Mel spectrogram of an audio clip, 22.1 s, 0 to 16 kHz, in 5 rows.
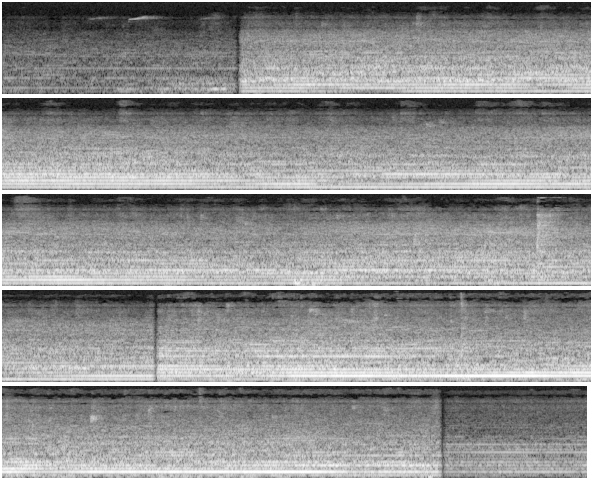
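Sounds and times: faint steady low hum: 1.8s - 22.0s.

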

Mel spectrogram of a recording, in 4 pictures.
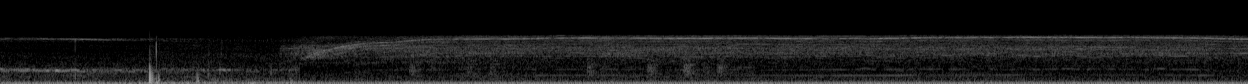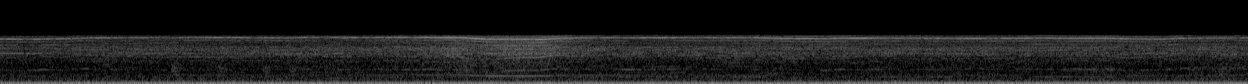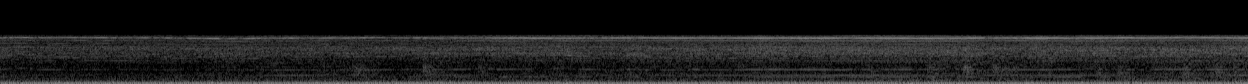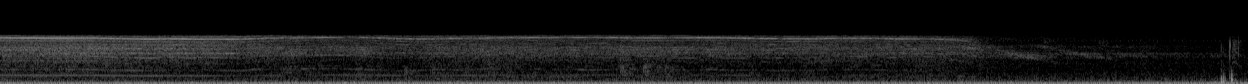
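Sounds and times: low steady hum: 0.0s - 19.6s
rc helicopter motor whine: 0.0s - 49.9s.

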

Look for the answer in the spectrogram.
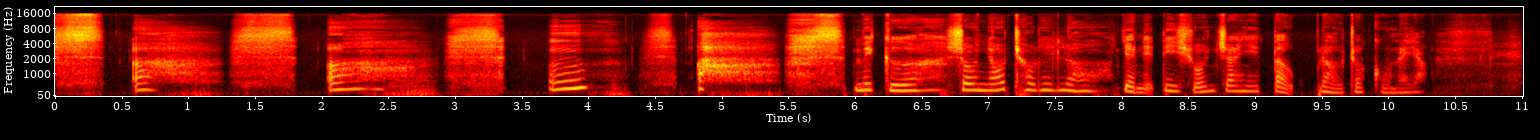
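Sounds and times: person gasping for breath: 0.0s - 5.9s.

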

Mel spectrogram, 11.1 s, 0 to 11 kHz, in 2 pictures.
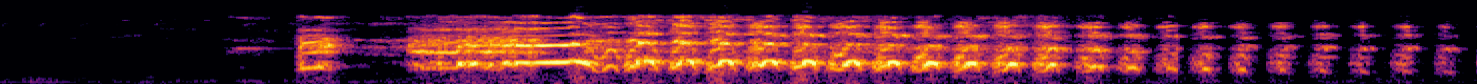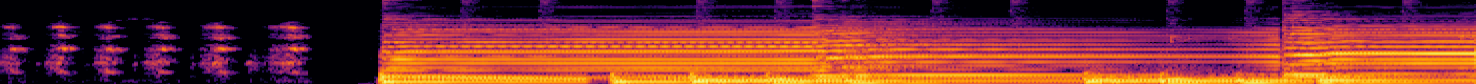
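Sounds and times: rooster crowing: 0.9s - 4.7s.

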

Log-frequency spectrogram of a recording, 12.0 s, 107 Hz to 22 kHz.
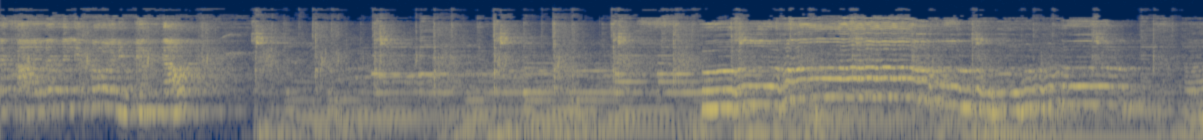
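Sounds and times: woman singing: 6.7s - 12.0s.

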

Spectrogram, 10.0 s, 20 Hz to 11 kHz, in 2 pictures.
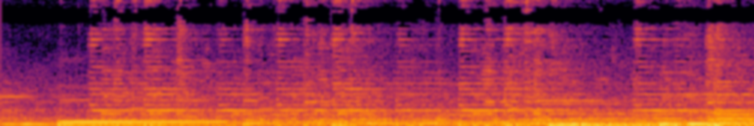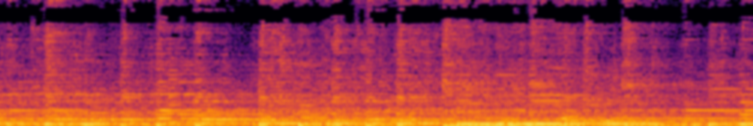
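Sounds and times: flamenco guitar solo: 0.0s - 10.0s.

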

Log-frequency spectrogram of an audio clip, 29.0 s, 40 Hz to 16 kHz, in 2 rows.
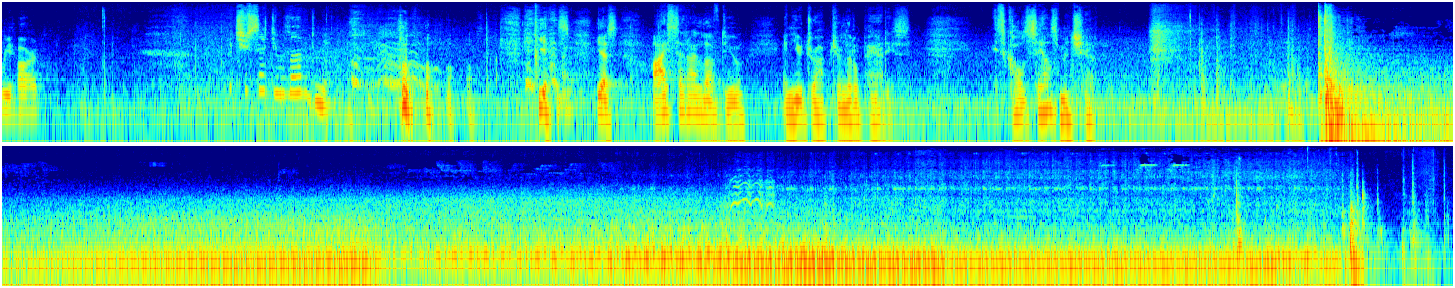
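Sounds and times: door slamming: 13.1s - 14.0s, 27.8s - 28.3s
car engine running: 14.2s - 27.9s
horse whinnying: 21.7s - 22.6s.

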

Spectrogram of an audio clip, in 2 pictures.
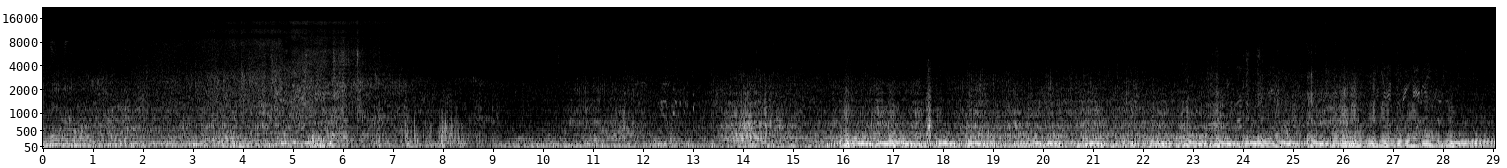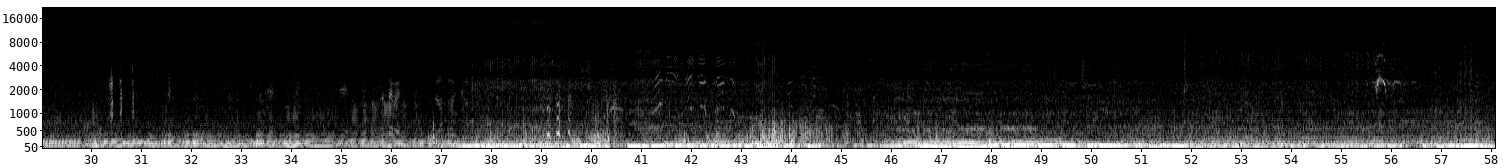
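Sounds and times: vehicle engines rumbling: 0.0s - 58.0s.

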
